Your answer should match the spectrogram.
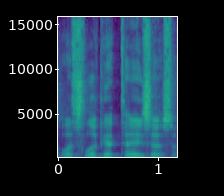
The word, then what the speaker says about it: Tezos: Let's look at Tezos. Or no, it's pronounced Tezos. I did the free Coinbase like video tutorial with the lady, and she explained to me it was Tez and Tezos.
